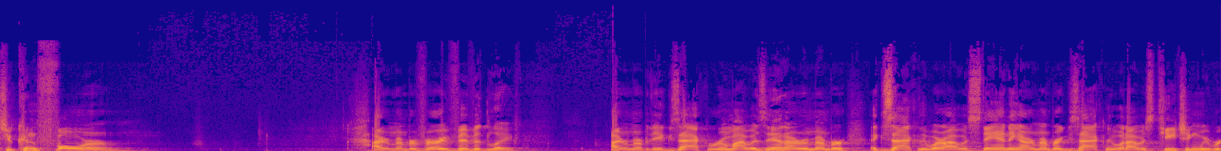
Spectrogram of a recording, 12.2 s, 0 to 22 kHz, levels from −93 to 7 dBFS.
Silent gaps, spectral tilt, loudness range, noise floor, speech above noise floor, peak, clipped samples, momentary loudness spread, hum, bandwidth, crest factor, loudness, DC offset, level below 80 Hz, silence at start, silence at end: none; -4.5 dB/octave; 6 LU; -63 dBFS; 42 dB; -6 dBFS; under 0.1%; 6 LU; none; 16.5 kHz; 16 dB; -21 LUFS; under 0.1%; -58 dBFS; 0 s; 0 s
